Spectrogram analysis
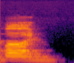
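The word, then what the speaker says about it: Byrne: so the Magic by Ronda burn it's pronounced as burn huh Ronda Burn yeah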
